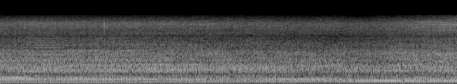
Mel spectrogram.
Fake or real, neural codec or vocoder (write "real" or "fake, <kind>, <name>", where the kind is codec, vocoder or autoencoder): real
